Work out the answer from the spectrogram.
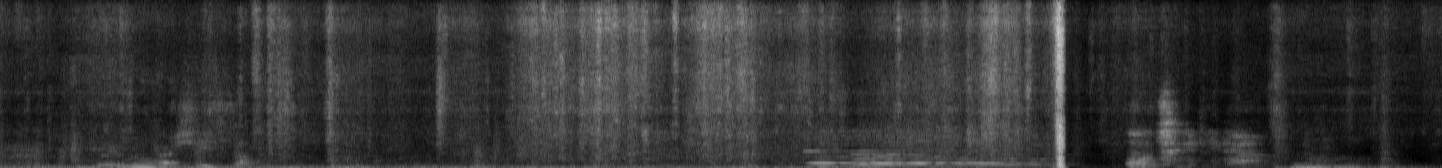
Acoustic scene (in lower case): elevator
